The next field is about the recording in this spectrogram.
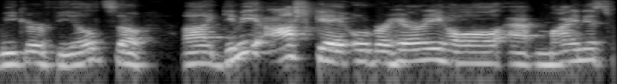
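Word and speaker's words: Akshay: So give me Ashke over Harry Hall at minus 122 on the FanDuel Sportsbook. Gosh, how do you even spell that? Ashkay, and then Bhatia is Bhatia.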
